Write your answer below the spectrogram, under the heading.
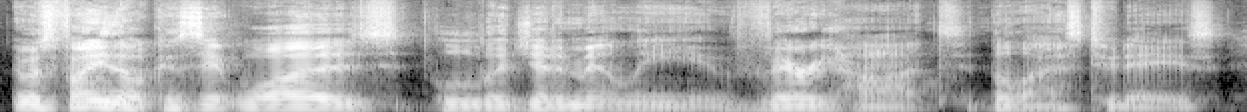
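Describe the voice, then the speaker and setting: A young man co-hosting a podcast, talking in a relaxed, rambling way with many fillers. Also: fairly low pitch, moderate pace. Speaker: podcast co-host. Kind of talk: casual chat.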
